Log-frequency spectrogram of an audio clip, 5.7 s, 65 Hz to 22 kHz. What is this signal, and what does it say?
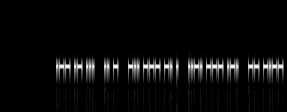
Morse code, heard as a keyed tone, about 40 wpm, 700 Hz. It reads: WAS IT DONE FOR MY
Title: Sentences from Top 1000 Words - Review Part 6 - 40wpm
